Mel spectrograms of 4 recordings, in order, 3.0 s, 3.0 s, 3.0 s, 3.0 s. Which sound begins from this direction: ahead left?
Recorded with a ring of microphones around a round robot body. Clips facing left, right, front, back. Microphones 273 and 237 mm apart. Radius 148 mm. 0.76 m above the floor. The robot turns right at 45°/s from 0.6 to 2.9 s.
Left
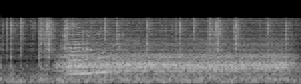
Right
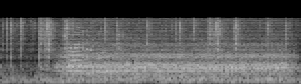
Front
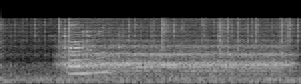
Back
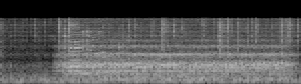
A child speaking, at 0.6 s.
